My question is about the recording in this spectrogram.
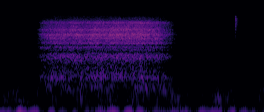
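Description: A person takes one deep inhale as part of a guided relaxation breathing exercise. The breath is a steady, airy rush lasting about a second and a half, heard alone, followed by a brief soft sniff.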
